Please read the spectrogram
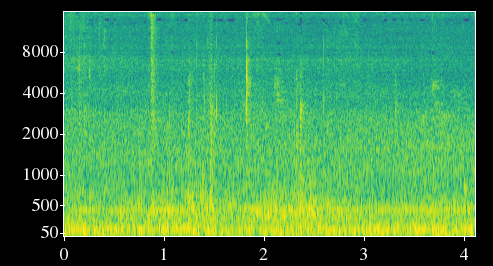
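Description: Near silence: faint background with a thin steady hum and a few faint, scattered ticks.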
